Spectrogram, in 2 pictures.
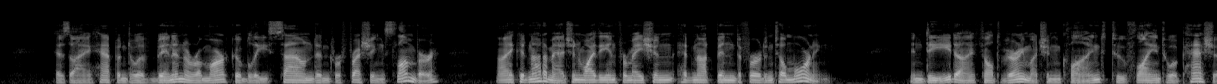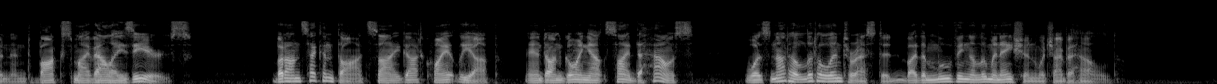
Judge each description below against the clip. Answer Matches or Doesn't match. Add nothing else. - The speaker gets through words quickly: Doesn't match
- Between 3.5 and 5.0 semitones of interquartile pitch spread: Matches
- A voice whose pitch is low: Matches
